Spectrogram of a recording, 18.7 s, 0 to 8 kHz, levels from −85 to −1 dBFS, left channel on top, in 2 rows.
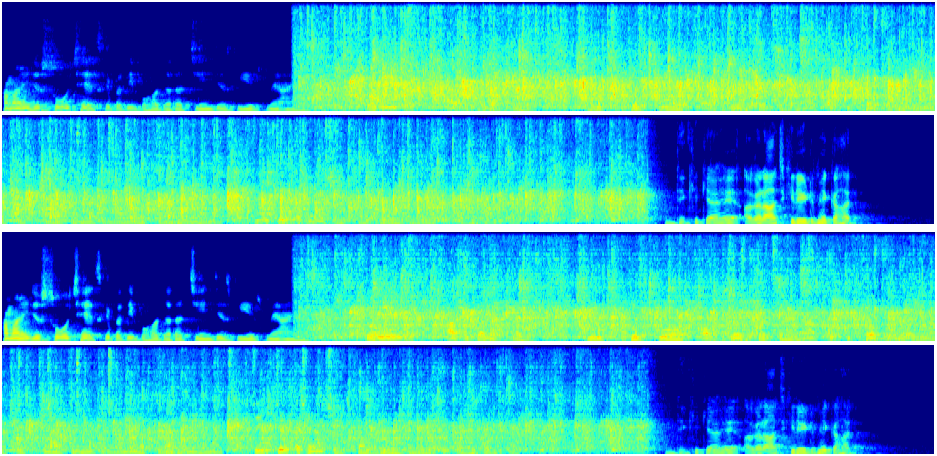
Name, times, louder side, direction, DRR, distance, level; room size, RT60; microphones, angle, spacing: voice 1, 0.0-3.1 3.6-4.2 4.4-5.3 5.8-11.6 11.8-14.5, right 4 dB, 90° right, 8 dB, 0.4 m, -38 dB
Applause, 2.9-15.8, left 3 dB, 30° left, 0.8 m, -31 dB
Wind instrument woodwind instrument, 6.9-11.5, right 5 dB, 30° right, 1.0 m, -52 dB
sound 1, 7.3-8.2 9.4-10.5 11.5-12.8, right 4 dB, 15° right, 1.3 m, -44 dB
voice 2, 16.0-17.8, left 4 dB, 70° left, 10 dB, 0.4 m, -37 dB
13.0 x 5.9 x 3.2 m, 0.91 s
head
